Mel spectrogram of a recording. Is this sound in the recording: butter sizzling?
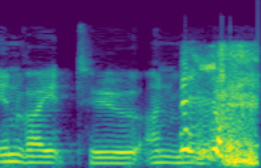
no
